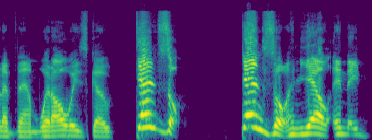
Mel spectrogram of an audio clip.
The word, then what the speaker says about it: Denzel: It is actually pronounced Denzel.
